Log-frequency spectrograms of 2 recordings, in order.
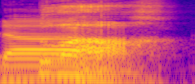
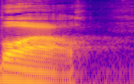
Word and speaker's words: Blau: And with David, how do you say his name? David Blue? David Blah. – David Blah. – David, yeah. That speaks for itself. David Blau. – Yes, thank you. David Blau.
